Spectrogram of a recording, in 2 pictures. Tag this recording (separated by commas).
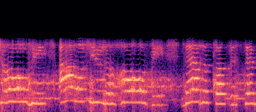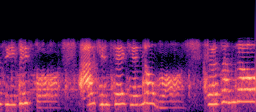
Female singing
